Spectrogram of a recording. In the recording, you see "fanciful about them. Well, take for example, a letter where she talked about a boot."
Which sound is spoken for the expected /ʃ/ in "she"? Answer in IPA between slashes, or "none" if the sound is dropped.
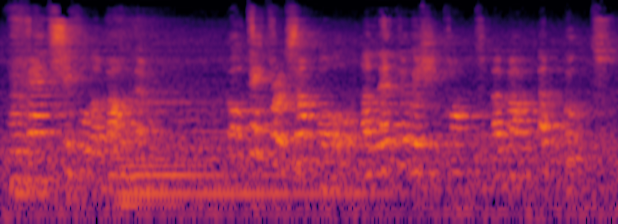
/ʃ/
